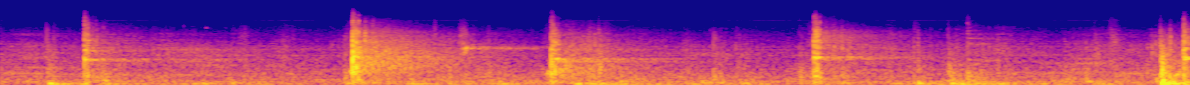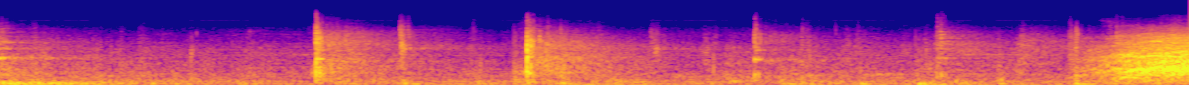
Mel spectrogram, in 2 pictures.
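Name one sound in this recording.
Badminton rackets strike a shuttlecock back and forth.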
